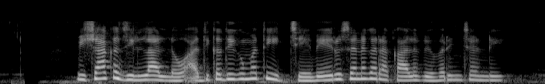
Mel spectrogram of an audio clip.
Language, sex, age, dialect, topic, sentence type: Telugu, female, 31-35, Utterandhra, agriculture, question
